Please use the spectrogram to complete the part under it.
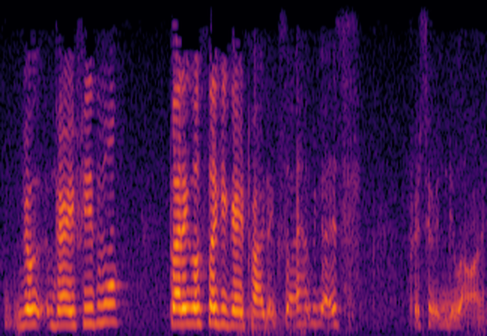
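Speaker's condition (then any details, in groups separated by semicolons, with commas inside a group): Cerebral palsy; spastic quadriplegic cerebral palsy, tight muscles, clumsy movements in all four limbs, very limited hand control; types slowly with one finger, Dragon Dictate voice dictation, Kurzweil and VoiceOver screen readers for reading trouble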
